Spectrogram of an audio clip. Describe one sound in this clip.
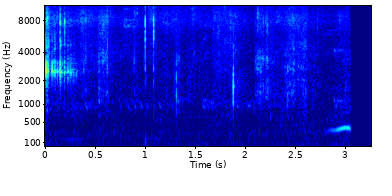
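A small ball bounces on stone paving.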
